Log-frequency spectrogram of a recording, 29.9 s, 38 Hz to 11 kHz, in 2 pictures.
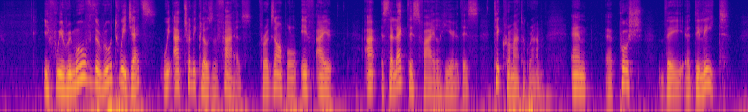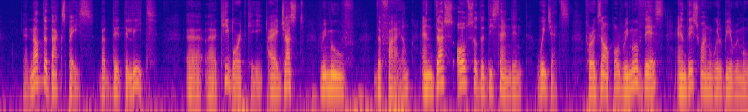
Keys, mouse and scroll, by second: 6.8 click, 27.5 click.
